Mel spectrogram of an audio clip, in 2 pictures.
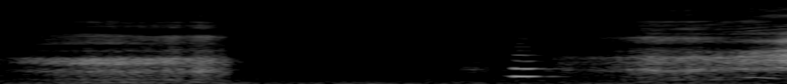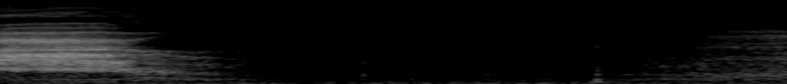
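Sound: a yawn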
